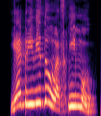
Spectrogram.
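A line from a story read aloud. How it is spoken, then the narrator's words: High shrill voice. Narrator (Russian): заверил он ее высоким визгливым голосом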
